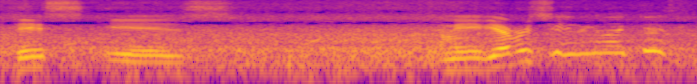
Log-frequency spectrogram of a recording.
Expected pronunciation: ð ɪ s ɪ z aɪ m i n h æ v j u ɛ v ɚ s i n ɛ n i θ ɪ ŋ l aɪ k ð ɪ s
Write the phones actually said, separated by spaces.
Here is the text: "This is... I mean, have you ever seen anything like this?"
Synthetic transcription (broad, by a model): ð ɪ s ɪ z aɪ m i n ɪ f j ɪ ɛ v ɚ s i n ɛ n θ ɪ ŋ l aɪ k ð ɪ s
